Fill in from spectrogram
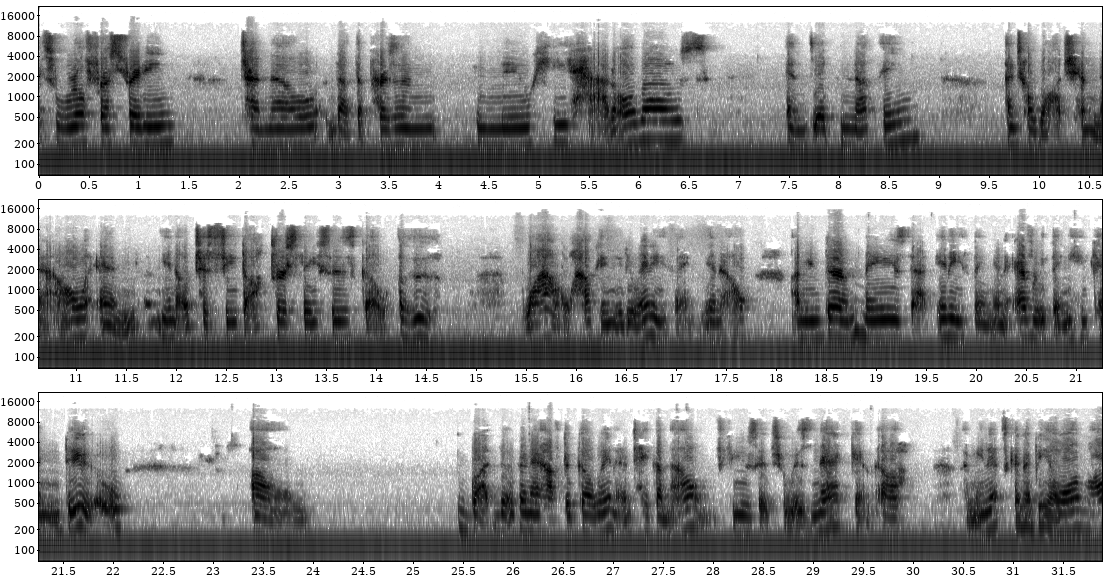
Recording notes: Over the phone. Alpha House Pre-release Center in Billings, MT.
